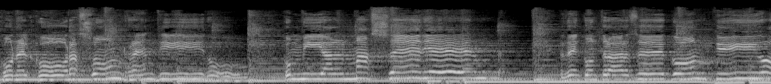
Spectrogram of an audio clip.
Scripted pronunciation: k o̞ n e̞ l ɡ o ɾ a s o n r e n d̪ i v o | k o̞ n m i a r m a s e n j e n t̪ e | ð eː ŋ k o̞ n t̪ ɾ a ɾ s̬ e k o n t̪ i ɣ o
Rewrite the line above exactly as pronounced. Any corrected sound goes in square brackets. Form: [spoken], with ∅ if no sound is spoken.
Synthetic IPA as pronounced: k o̞ n e̞ l [k] o ɾ a s o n r e n d̪ i [ð] o | k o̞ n m i a [l] m a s e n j e n t̪ e | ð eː ŋ k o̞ n t̪ ɾ a ɾ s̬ e k o n t̪ i ɣ o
